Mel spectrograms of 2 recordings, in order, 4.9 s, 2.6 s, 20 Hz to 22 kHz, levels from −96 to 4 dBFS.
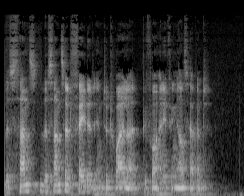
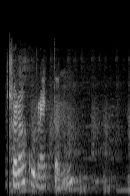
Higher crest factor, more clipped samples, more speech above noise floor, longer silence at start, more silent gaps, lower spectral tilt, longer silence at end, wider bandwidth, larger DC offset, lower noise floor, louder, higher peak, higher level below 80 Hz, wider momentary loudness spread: about the same, 22 dB vs 20 dB; neither; first, 32 dB vs 28 dB; about the same, 0.1 s vs 0.1 s; neither; first, -4.5 dB/octave vs -3 dB/octave; about the same, 0.05 s vs 0 s; first, 16 kHz vs 9.6 kHz; neither; about the same, -59 dBFS vs -58 dBFS; first, -27 LUFS vs -31 LUFS; first, -6 dBFS vs -12 dBFS; first, -48 dBFS vs -86 dBFS; second, 9 LU vs 14 LU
